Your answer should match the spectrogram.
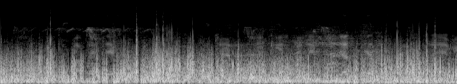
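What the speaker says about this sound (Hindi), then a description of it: "हवा चल रही है ठंडी" Cold wind blows steadily outdoors, a loud continuous rushing roar buffeting the microphone, with someone talking over it.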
